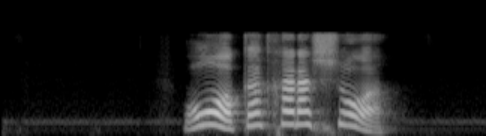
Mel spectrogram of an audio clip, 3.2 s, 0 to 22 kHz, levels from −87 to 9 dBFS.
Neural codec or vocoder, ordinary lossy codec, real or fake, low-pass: codec, 16 kHz, 1 kbps, FunCodec, trained on Chinese and English, 50 frames a second; none; fake; none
